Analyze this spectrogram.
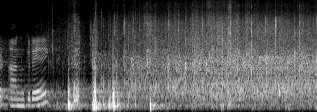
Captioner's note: audience applauding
